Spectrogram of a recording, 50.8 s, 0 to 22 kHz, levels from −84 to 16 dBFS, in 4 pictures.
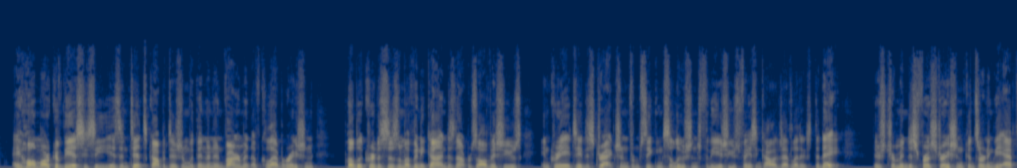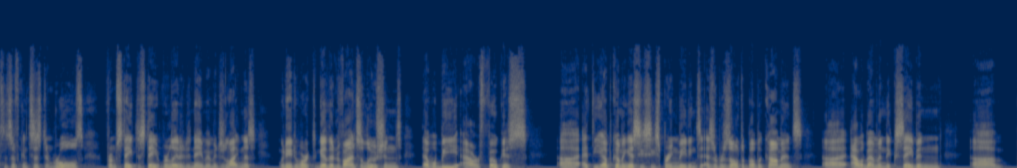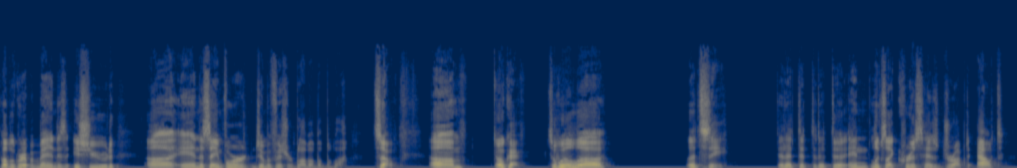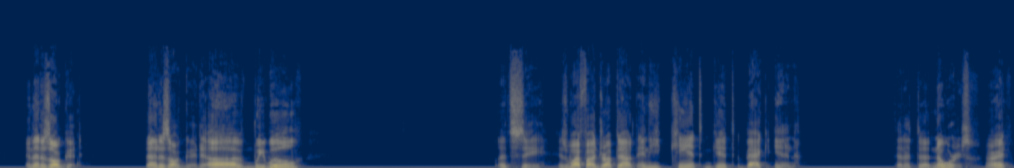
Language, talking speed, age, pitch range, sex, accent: English, 170 wpm, 30-49, 110-140 Hz, male, American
